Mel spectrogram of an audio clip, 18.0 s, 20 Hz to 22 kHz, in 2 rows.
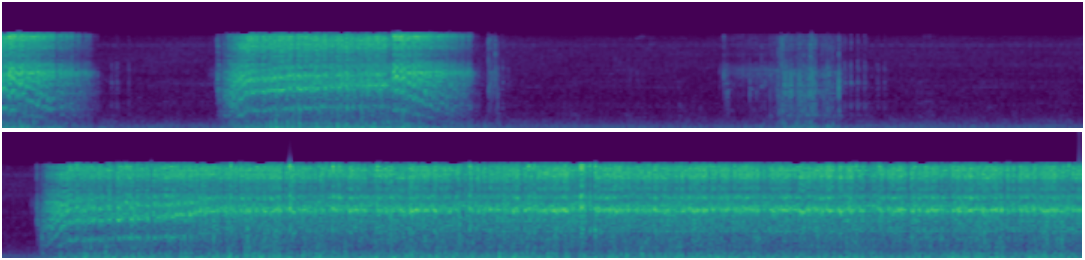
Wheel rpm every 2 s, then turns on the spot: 50, 20, 0, 20, 190, 230, 230, 230, 230.
none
